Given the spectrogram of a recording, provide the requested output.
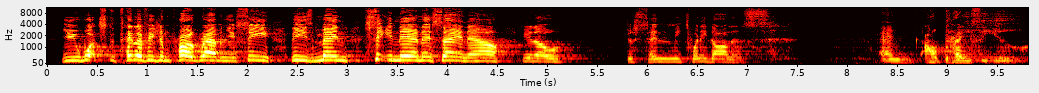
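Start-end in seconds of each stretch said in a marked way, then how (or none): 4.2-9.7 low, hushed, put-on American accent. Quoting the men seen on a television program: put-on American accent. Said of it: "It was always an American accent".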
